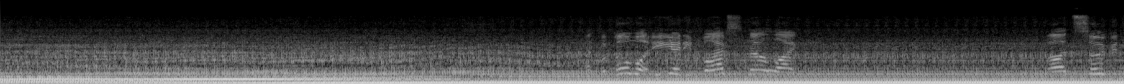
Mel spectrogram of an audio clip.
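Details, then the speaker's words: R33 Skyline with freshly rebuilt fully forged RB25DET, warming up a couple of minutes after start: smooth, even idle with steady low drone, no knocks, ticks or misses; healthy warm-up. "usually it wraps up a bit there I let my engine warm up for a little while even about a couple of minutes"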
